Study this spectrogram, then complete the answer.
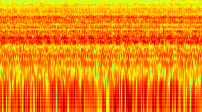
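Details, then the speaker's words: Heat-pump outdoor condenser in heat mode after its compressor previously would not hum: a steady, even low compressor hum with fan whir, no knocks or rattles. The compressor is running normally. "we weren't getting a hum at all you can hear the fan running but the compressor was not humming some heat"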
